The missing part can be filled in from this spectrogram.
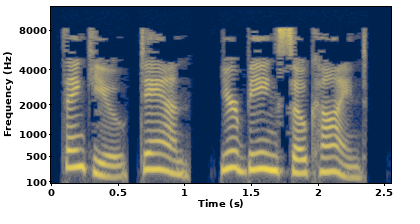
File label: user fast; Animal friends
